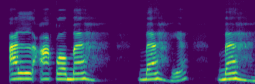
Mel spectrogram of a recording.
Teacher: ta marbut ketika di kita ingin wakaf berubah menjadi ha sukun ya tapi kalau kita mau wasal mau lanjut dilanjutkan ke ayat ee berikutnya tetap dibaca menjadi ta ya kalau wasol dibacanya falaqal gitu ya.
